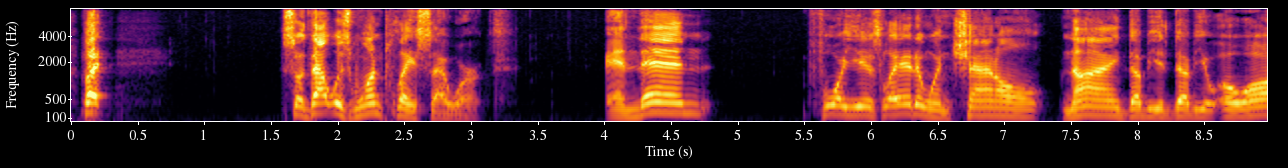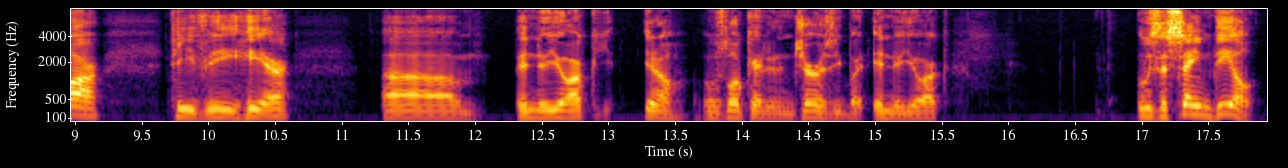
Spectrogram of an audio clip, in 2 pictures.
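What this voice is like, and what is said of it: Brooklyn accent. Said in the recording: “I was a guy from Brooklyn in Canada... this Brooklyn accent”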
